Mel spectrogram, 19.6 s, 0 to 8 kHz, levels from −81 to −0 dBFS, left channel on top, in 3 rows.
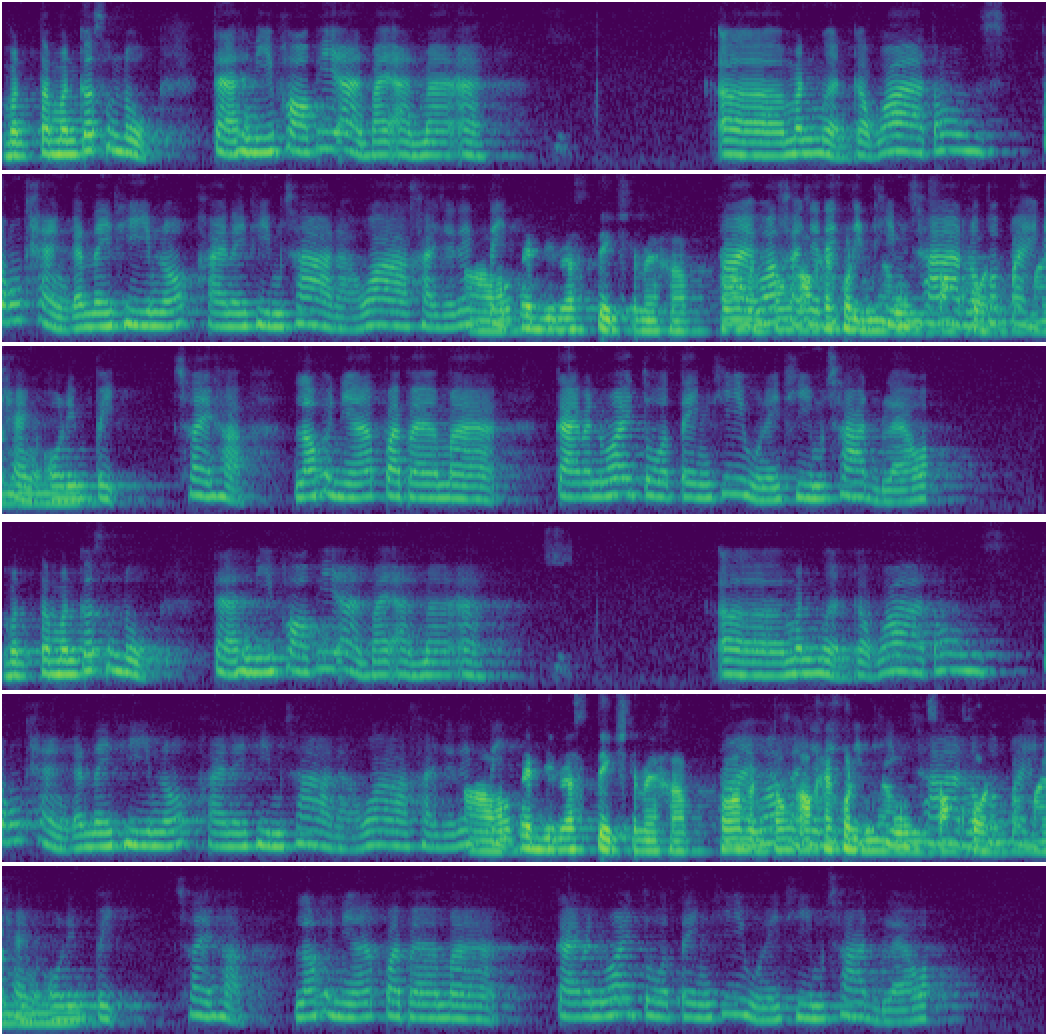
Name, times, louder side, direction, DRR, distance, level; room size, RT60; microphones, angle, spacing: voice 1, 0.0-3.1 4.5-6.2 6.5-9.8 11.0-13.8 14.1-16.2 16.5-18.8, left 3 dB, 45° left, 12 dB, 1.1 m, -25 dB
voice 2, 9.4-13.6, right 2 dB, 80° right, 13 dB, 1.4 m, -22 dB
28.0 x 22.0 x 8.1 m, 0.87 s
head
